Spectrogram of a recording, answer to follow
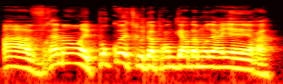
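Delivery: sharp, nasty little voice. Acted. Witch confronting the narrator, sharp and nasty. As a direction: jab it like a spiteful little witch. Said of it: "une petite voix pointue, aigre et méchante".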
